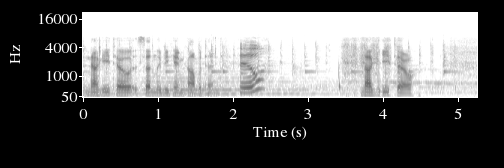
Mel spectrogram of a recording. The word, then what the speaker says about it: Nagito: Nagito.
